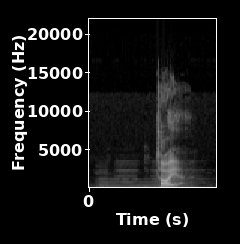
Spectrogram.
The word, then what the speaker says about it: teuer: Then we have oi, teuer, expensive.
